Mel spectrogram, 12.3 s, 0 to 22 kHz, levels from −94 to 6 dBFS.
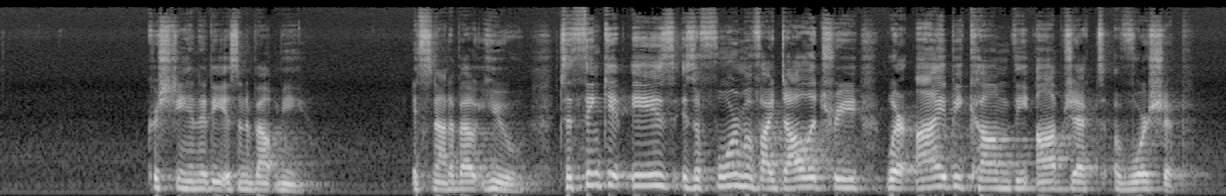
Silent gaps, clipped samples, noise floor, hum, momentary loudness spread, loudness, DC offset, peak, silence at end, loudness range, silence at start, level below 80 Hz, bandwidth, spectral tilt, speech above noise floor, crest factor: none; under 0.1%; -49 dBFS; none; 7 LU; -15 LUFS; under 0.1%; -2 dBFS; 0.35 s; 5 LU; 1.5 s; -58 dBFS; 19 kHz; -4 dB/octave; 34 dB; 14 dB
